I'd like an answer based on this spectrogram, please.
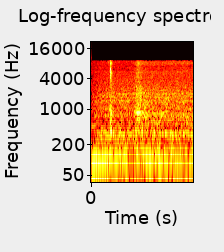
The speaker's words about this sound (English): That's the H2, the latest in General Motors' popular line of Hummers.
